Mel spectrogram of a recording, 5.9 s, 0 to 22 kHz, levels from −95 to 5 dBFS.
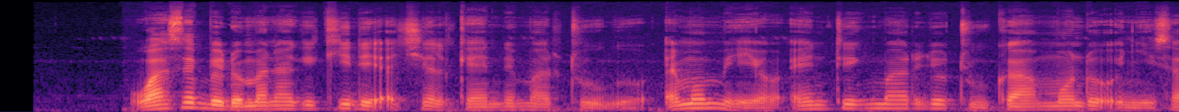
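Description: Nothing in this speech recording stands out as a technical fault, with no dropouts, glitches or other problems turning up anywhere along the way.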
